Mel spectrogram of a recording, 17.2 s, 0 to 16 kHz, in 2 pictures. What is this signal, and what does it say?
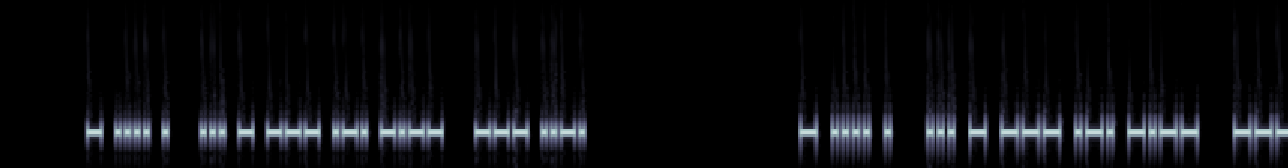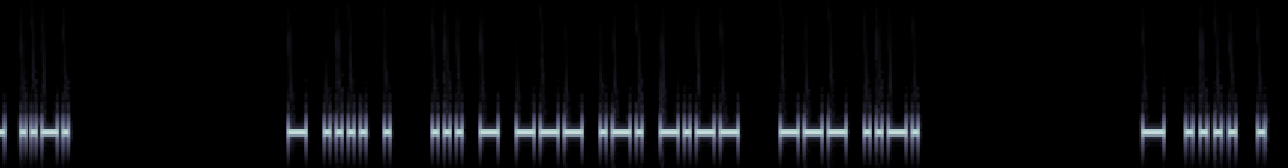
Morse code, heard as a keyed tone, about 31 wpm, 700 Hz. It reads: THE STORY OF THE STORY OF THE STORY OF THE
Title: Speed-Racing - Sets of 3 Words 25wpm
